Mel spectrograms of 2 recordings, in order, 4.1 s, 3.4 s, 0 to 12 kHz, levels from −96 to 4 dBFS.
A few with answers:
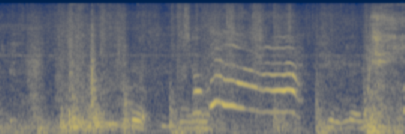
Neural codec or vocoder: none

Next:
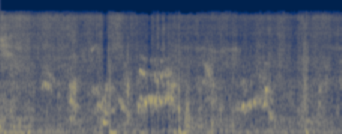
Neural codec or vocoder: none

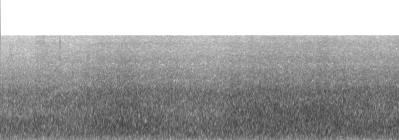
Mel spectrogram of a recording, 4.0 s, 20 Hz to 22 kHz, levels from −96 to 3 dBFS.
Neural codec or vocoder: none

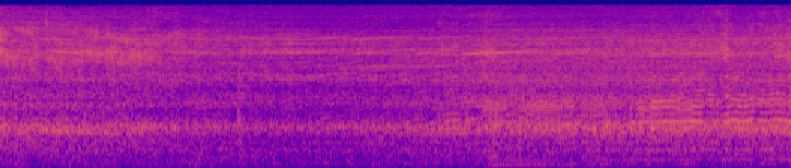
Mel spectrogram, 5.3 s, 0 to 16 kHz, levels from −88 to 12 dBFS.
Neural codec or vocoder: none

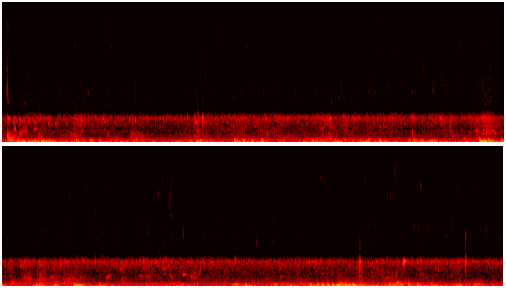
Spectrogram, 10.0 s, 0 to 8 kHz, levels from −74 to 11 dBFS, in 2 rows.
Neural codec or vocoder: none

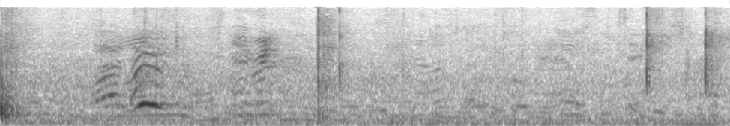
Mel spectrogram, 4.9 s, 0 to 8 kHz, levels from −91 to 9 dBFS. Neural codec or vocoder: none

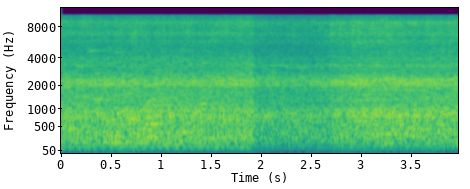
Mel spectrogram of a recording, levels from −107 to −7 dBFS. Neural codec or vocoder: vocoder, Vocos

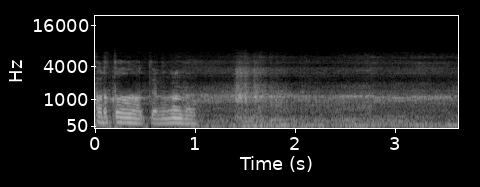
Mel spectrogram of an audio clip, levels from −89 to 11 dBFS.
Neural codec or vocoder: codec, SNAC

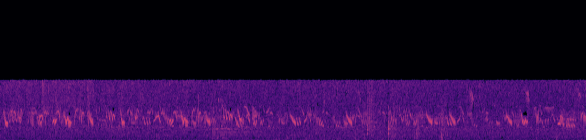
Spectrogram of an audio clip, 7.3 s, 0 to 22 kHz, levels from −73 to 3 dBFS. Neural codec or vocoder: none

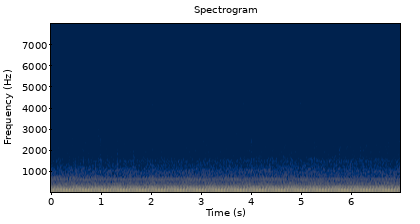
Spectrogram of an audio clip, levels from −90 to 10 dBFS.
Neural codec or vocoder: autoencoder, DAC-VAE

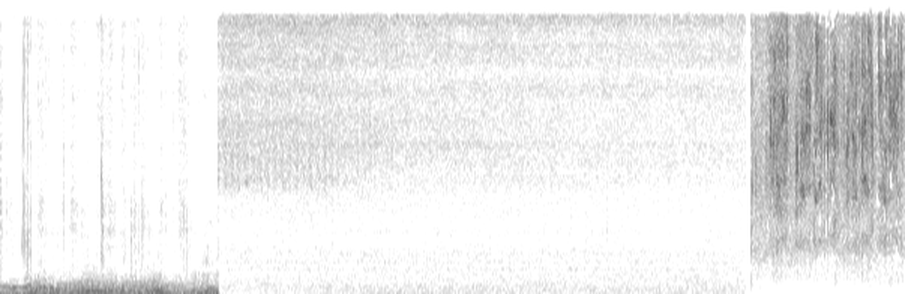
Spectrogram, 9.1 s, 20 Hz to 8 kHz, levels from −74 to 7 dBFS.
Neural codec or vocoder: autoencoder, DAC-VAE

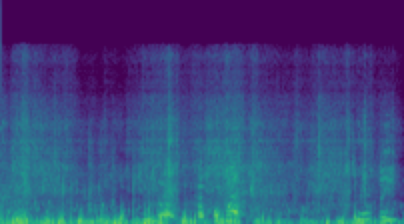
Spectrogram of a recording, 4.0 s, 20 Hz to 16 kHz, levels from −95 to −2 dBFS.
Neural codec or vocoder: autoencoder, DAC-VAE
